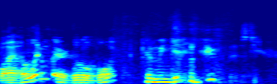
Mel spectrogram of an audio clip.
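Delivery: meek, high, sing-song delivery. Taking up the challenge to do a better voice, trying a Santa Claus voice. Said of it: "I'll do it".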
